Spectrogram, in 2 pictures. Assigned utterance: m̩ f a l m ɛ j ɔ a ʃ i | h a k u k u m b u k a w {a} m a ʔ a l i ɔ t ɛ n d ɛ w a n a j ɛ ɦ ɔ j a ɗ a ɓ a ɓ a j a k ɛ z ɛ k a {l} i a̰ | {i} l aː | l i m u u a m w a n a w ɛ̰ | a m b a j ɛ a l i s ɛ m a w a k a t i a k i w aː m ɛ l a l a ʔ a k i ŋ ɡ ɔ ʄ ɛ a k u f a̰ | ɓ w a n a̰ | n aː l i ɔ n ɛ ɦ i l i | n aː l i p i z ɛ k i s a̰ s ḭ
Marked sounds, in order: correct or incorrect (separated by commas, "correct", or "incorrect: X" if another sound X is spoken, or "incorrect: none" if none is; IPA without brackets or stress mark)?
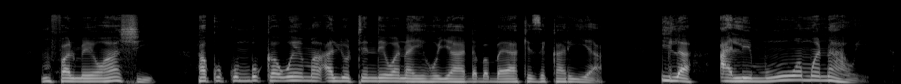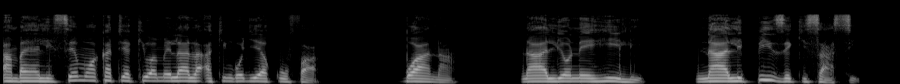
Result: incorrect: ɛ, incorrect: ɾ, correct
